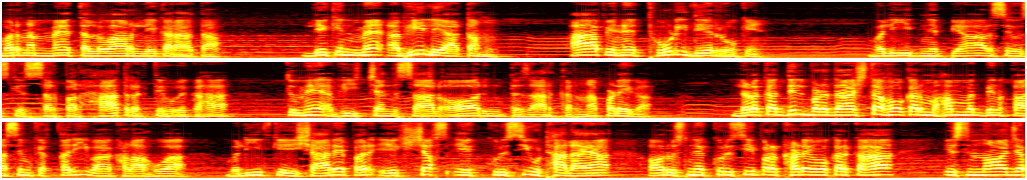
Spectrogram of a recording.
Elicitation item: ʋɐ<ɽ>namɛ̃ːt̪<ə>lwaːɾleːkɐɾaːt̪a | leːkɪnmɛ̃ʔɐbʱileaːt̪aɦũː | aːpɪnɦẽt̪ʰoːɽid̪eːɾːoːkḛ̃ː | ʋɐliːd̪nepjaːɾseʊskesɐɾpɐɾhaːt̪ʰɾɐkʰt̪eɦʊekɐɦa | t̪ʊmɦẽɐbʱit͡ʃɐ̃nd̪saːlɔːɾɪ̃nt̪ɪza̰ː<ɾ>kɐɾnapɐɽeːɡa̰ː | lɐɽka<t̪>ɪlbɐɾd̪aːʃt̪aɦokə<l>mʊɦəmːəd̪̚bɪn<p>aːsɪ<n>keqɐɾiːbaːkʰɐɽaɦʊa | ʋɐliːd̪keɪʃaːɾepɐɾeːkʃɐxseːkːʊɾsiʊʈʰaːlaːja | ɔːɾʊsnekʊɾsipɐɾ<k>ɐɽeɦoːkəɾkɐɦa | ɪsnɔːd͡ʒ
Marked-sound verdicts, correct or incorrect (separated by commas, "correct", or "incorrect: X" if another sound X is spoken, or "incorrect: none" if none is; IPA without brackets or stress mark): incorrect: ɾ, incorrect: ɐ, correct, incorrect: d̪, incorrect: ɾ, incorrect: q, incorrect: m, incorrect: kʰ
